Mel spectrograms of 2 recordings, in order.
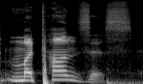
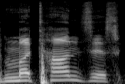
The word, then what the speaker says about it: Matanzas: the republic and also the correct pronunciation of the town where he took his oath of vice presidency is matanzas it is matanzas cuba uh which is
